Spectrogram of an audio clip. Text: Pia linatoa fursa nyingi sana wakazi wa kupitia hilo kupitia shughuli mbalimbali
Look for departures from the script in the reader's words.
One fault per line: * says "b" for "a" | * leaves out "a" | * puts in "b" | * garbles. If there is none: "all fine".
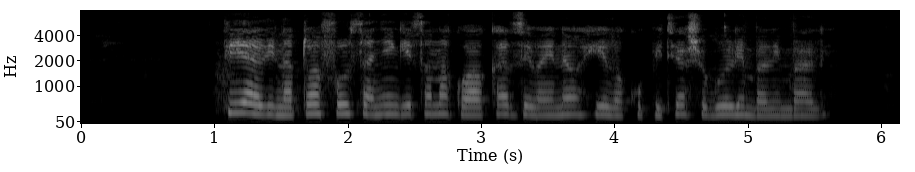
* puts in "kwa"
* says "eneo" for "kupitia"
